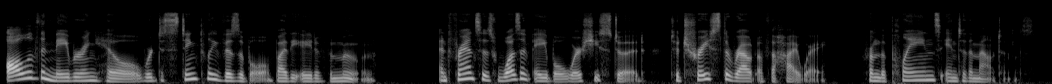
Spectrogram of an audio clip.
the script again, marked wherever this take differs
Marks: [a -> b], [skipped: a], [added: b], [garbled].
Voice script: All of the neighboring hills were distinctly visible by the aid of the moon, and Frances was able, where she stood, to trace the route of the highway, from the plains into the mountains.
All of the neighboring [hills -> hill] were distinctly visible by the aid of the moon, and Frances [was -> wasn't] able, where she stood, to trace the route of the highway, from the plains into the mountains.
